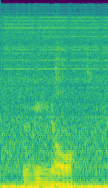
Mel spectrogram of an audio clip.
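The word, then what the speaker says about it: venal: last word is venol venol uh venol has a first syllable accented is an adjective open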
